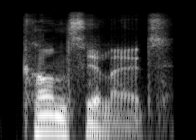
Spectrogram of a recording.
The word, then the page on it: consulate: British English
